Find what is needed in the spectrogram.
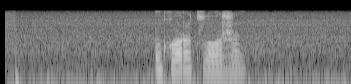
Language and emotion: Russian, neutral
